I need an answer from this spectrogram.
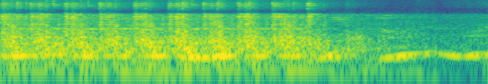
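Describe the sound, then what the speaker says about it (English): A sewing machine stitches down the middle through many layers of fabric for a handmade children's cloth book, a steady close whirring with a tone that wavers slightly as it works, while a voice talks over it. "Okay, I'm going to stick it to the machine. And you are going to stitch it right down the middle."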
